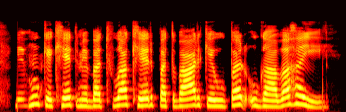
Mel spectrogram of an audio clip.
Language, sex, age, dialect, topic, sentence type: Magahi, female, 18-24, Central/Standard, agriculture, statement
